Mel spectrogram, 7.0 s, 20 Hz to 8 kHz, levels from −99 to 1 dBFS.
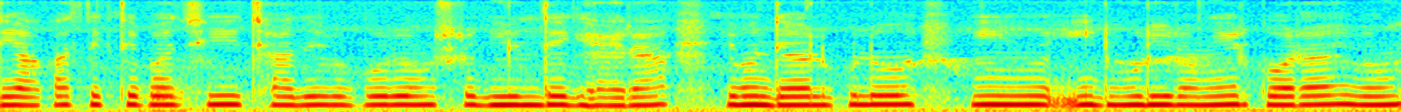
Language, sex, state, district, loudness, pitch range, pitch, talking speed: Bengali, female, West Bengal, Paschim Medinipur, -12 LUFS, 225-235 Hz, 230 Hz, 145 wpm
